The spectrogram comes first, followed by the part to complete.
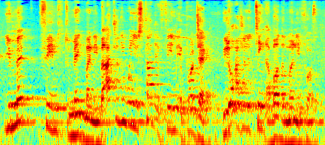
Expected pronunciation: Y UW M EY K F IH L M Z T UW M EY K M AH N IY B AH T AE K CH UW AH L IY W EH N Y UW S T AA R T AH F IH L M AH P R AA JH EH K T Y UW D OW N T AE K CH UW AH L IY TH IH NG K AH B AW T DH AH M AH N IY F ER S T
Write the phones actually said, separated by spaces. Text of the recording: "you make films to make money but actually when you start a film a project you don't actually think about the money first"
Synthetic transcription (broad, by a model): Y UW M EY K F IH M S T UW M EY K M AH N IY B AH T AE K CH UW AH L IY W EH N Y UW S T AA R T AH F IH M AH P R AA JH EH K T Y UW D OW N T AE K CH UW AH L IY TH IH NG K AH B AW T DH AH M AH N IY F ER S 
